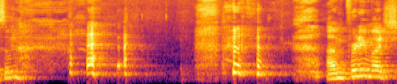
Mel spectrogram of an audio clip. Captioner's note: laughs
